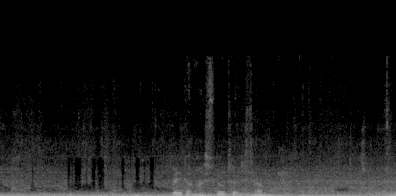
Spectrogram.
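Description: Elderly adults chat quietly nearby outdoors.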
